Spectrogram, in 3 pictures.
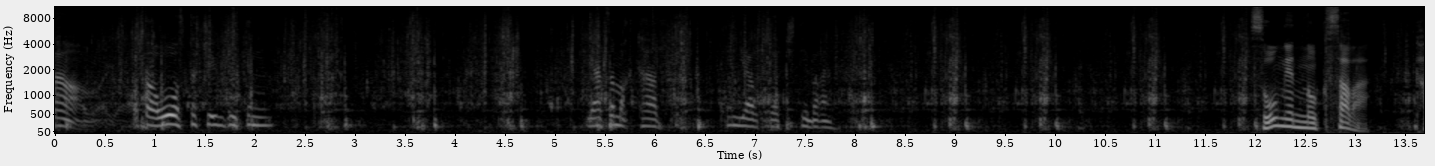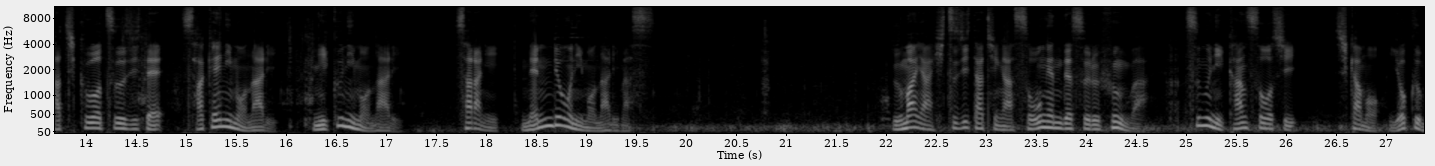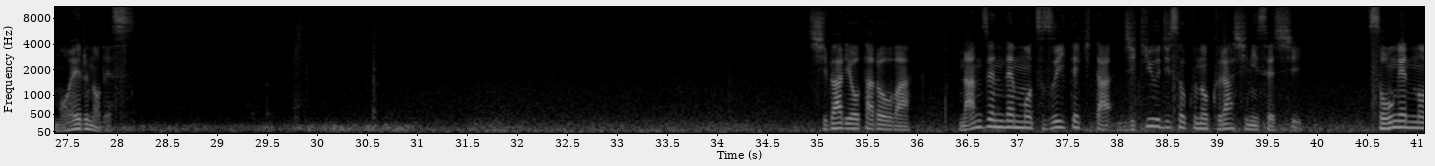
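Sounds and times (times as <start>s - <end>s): plunger churning milk in a can: 0.0s - 16.5s
fire burning with low rumble: 16.8s - 22.6s, 24.2s - 41.0s.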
